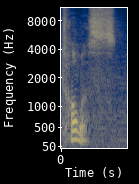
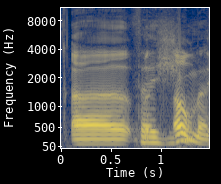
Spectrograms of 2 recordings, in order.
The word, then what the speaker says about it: Thumas: Pronunciation is Thomas. Ah. Fuck. Thumas. It's Thomas but silly. Your mouth narrow.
